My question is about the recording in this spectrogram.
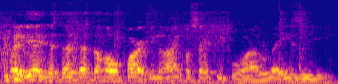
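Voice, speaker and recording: A man's voice: medium pitch, fast, far from the mic. A man with a Detroit accent, a rapper guest talking in a casual interview and acting out quotes as he tells stories. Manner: animated storyteller, acts out quotes. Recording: roomy sound from off mic with faint background noise.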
